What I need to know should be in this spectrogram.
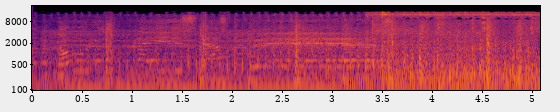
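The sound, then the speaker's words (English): A helicopter flies toward a quarry, its rotor giving a rhythmic low thudding under a broad rushing noise that grows somewhat louder partway through, with no voices. “A helicopter flies toward the quarry where the soldiers wait.”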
